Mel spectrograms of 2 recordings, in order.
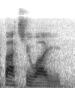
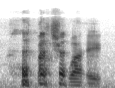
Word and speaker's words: Batshuayi: Did I even get close to that? Did I say it right? – Mishi Batshuayi. – Batshuayi. I think I added like three extra syllables.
